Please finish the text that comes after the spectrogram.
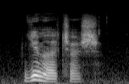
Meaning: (adjective) 1. fruit-bearing 2. containing fruit; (noun) orchard
- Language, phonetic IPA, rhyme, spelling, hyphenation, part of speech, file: Hungarian, [ˈɟymølt͡ʃøʃ], -øʃ, gyümölcsös, gyü‧möl‧csös, adjective / noun, Hu-gyümölcsös.ogg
